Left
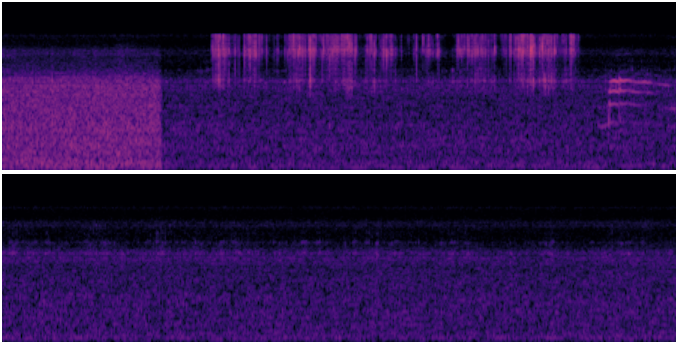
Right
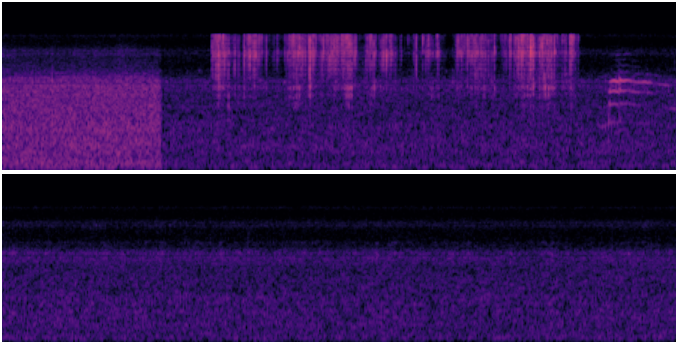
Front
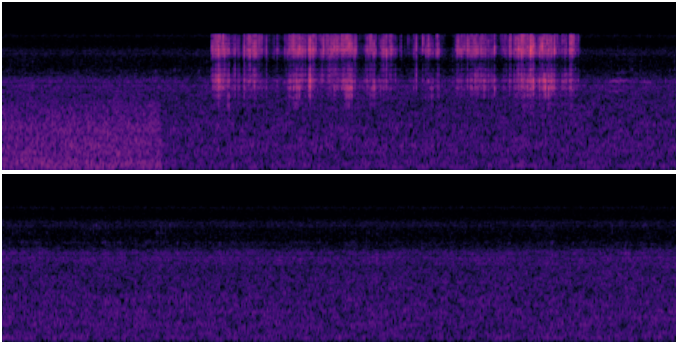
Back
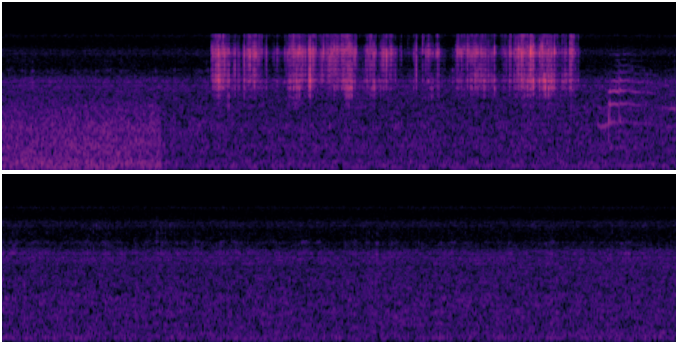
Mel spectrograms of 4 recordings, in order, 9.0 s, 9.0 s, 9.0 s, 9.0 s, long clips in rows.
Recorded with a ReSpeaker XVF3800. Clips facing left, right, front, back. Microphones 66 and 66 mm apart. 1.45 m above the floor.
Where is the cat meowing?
170° left.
